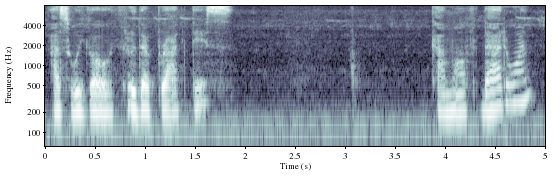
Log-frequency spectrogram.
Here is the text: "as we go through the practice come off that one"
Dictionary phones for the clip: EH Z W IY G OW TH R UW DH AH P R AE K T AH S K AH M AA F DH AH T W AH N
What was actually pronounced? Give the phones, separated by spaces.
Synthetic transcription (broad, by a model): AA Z W IY G OW TH R UW DH AH P R AE K T AH S K AH M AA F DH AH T W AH N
